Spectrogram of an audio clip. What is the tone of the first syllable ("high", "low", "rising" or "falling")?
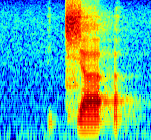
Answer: low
